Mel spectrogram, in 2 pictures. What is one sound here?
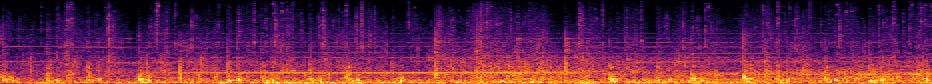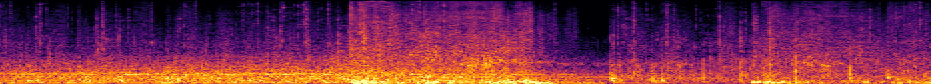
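Footsteps run quickly across a metal floor.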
